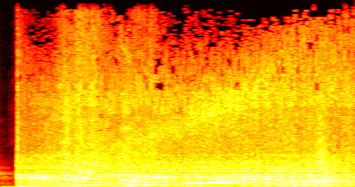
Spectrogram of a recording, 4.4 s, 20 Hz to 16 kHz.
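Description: A Formula 1 car's engine, starting suddenly over a loud rush of noise. Its note falls as it passes, then a rising tone follows.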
